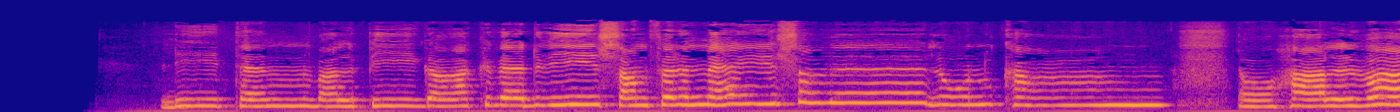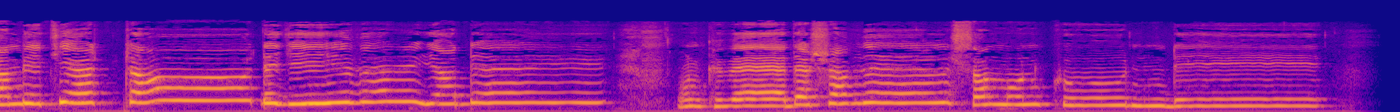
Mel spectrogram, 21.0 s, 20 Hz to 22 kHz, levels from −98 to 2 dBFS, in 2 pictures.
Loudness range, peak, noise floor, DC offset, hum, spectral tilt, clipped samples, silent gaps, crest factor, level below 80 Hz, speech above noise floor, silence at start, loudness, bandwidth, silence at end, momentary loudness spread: 6 LU; -6 dBFS; -58 dBFS; under 0.1%; none; -3 dB/octave; under 0.1%; none; 16 dB; -52 dBFS; 37 dB; 1.2 s; -21 LUFS; 10.5 kHz; 0.55 s; 10 LU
